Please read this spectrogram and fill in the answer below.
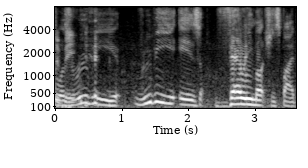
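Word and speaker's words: RWBY: it's it's old yeah it's called Ruby but it's spelled rwb now Ruby I'm going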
